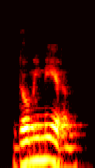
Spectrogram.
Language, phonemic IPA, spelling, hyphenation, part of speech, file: Dutch, /doːmiˈneːrə(n)/, domineren, do‧mi‧ne‧ren, verb, Nl-domineren.ogg
- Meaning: to dominate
